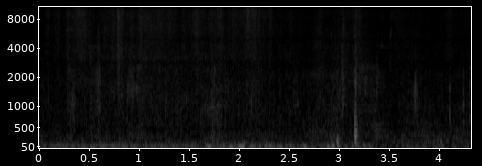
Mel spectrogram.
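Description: Faint footsteps and rustling through wet grass and undergrowth, over a low rumble, with one sharper short sound about three seconds in.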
